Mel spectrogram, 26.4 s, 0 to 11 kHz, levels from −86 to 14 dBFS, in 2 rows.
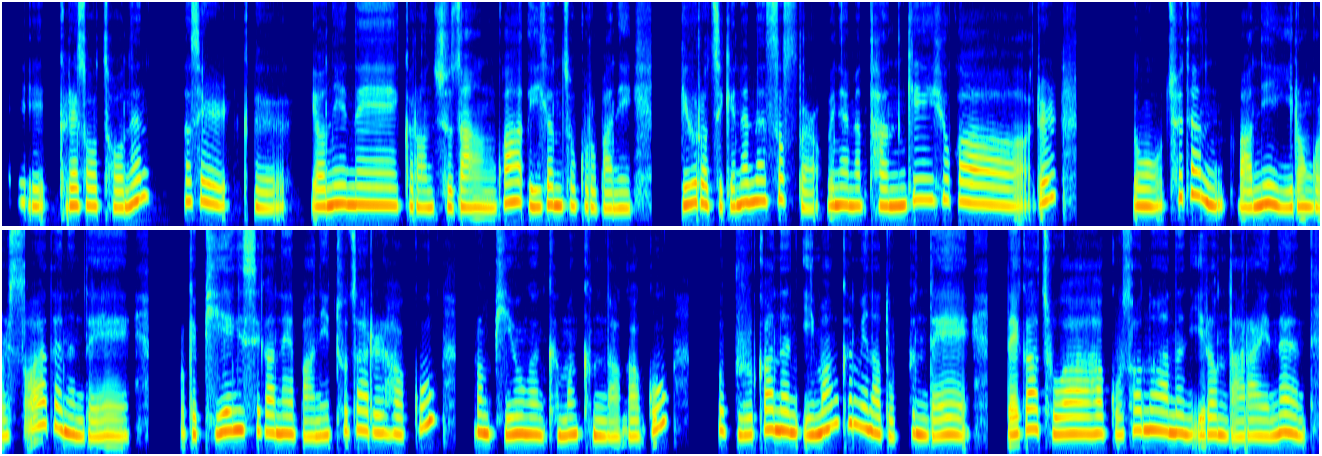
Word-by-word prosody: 이 220 -4 -5
그래서 225 0 +1
저는 215 +9 0 0.3
사실 255 -5 -1 0.2
그 200 0 -4 0.3
연인의 230 0 +3
그런 205 -2 -3
주장과 205 +5 0
의견쪽으로 215 0 0
많이 190 0 -3 0.5
기울어지기는 230 +1 +2
했었어요. 275 -8 -3
왜냐하면 225 -1 +3
단기 225 +7 +1
휴가를 250 -1 -1 0.8
어 215 0 +2
최대한 310 - +1
많이 215 +1 +3
이런 205 +1 0
걸 200 -1 -4
써야 325 +10 -2
되는데 195 - -1 0.5
이렇게 220 -3 -3
비행시간에 235 -2 +3
많이 190 +2 -2
투자를 250 -2 -3
하고 225 - -2 0.3
그럼 230 -2 +3
비용은 210 -1 +2
그만큼 205 0 -1
나가고 190 - -3 0.5
또 255 - -2
물가는 235 +4 +3
이만큼이나 270 +3 +2
높은데 200 +1 -1 0.4
내가 275 +5 +2
좋아하고 220 -2 0
선호하는 250 -3 +2
이런 210 -1 0
나라에는 195 +2 -1
220 Hz, 255 characters per minute, -21 LUFS, 205-250 Hz, 0.8 s, 연인의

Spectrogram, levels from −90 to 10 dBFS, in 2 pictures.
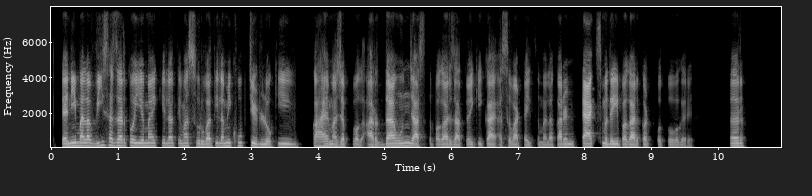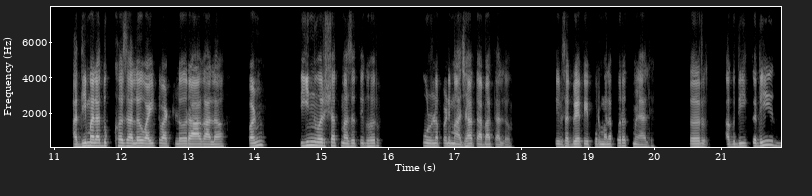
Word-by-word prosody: त्यानी 155 +3 +5
मला 175 0 +6
20000 180 0 +1
तो 180 - +1
ई-एम-आय 165 0 +2
केला, 165 0 0
तेव्हा 165 +1 -2
सुरुवातीला 150 +1 -1
मी 170 +1 -1
खूप 175 -1 -8
चिडलो, 140 -4 +1
की 145 +1 -4 0.4
काय 140 0 +2
माझ्या 135 +1 0
प 140 -2 -5 0.2
अर्ध्याहून 150 +7 +3
जास्त 135 -1 +1
पगार 140 0 0
जातोय 130 0 -2
की 145 - -7
काय? 135 -3 +3
असं 120 +6 -7
वाटायचं 125 -1 -5
मला 120 +1 -6
कारण 140 0 0
टॅक्समध्येही 145 -1 +6
पगार 135 -1 +3
कट 130 - -3
होतो 130 -1 -10
वगैरे. 115 -1 -10 0.6
तर 155 0 +1 1.0
आधी 145 +5 +1
मला 175 0 +8
दुःख 175 0 -5
झालं, 165 -1 +4
वाईट 160 +1 +2
वाटलं, 150 -1 -1
राग 145 -1 +4
आला, 135 +1 -1 0.4
पण 165 +7 +2 0.6
3 200 +3 +4
वर्षात 185 -1 +2
माझं 160 0 0
ते - - -4
घर 160 +1 -3 0.7
पूर्णपणे 160 -1 -2
माझ्या 145 +1 +1
ताब्यात 130 -2 -1
आलं. 115 -3 -7 0.7
ते 145 -2 -5
सगळे 145 0 +3
पेपर 140 -1 -4
मला 135 +1 -1
परत 165 0 -3
मिळाले. 125 -1 -5 0.6
तर 150 +1 +1 0.3
अगदी 140 +4 -4
कधी 185 +7 -1
150 Hz, 160 wpm, -26 LUFS, 135-165 Hz, 1.0 s, मला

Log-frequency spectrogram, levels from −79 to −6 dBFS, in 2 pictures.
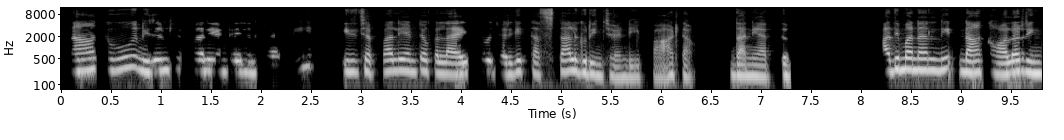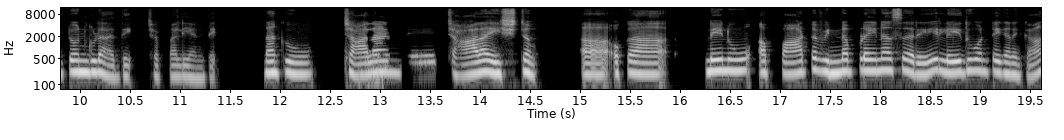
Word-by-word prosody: నాకు 250 +1 -1 0.3
నిజం 235 +2 +1
చెప్పాలి 240 -2 -3
అంటే 225 0 -9
గనుక 210 0 -6
అండి, 235 +8 -28 0.4
ఇది 225 0 -1
చెప్పాలి 230 +2 0
అంటే 230 +1 -3
ఒక 215 - -4
లైఫ్‌లో 200 +4 +1
జరిగే 195 +4 -2
కష్టాల 230 +5 0
గురించి 185 -3 -1
అండి 160 0 -5
ఈ - - -29
పాట, 180 0 -4 0.5
దాని 175 -1 +1
అర్థం. 180 +2 -5 1.0
అది 255 +3 +3
మనల్ని 255 0 +4 0.2
నా 215 - +6 0.2
కాలర్ 205 +3 +4
రింగ్ 205 -1 +3
టోన్ 230 -1 +4
కూడా 225 -1 +3
అదే 165 +1 -8 0.2
చెప్పాలి 170 0 -7
అంటే. 155 +1 -10 0.5
నాకు 215 0 +2 0.6
చాలా 200 +1 +3
అంటే 205 -2 -7 0.4
చాలా 195 +4 +3 0.2
ఇష్టం. 210 +1 +3 0.5
ఆహ్, 95 -1 +1
ఒక 210 +2 -6 0.8
నేను 245 0 +4 0.3
ఆ - - 0 0.2
పాట 205 +2 +1 0.2
విన్నప్పుడైనా 235 +3 +3
సరే, 205 -5 +2 0.2
లేదు 220 +2 +3
అంటే 230 -1 -2
గనుక 190 -3 -3
215 Hz, 135 wpm, -24 LUFS, 195-235 Hz, 1.0 s, నా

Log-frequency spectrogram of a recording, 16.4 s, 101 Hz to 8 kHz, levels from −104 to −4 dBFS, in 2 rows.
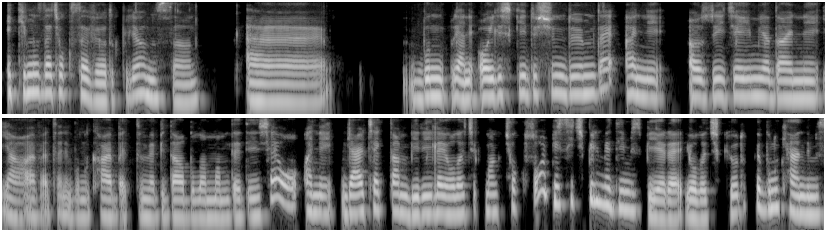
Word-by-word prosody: İkimiz 235 0 +2
de 235 - +5
çok 230 -1 -2
seviyorduk 175 -4 0
biliyor 220 +2 0
musun? 180 -5 -1 0.5
Eee, 165 -1 0 0.8
bunu 200 +2 +3
yani 185 -2 +3
o 200 - +6
ilişkiyi 215 +2 +1
düşündüğümde 225 +1 +3 0.2
hani 200 -4 +1 0.3
özleyeceğim 200 +1 +1
ya 195 -2 +1
da - - +1
hani, 185 0 +2
"Ya, 170 -3 -3
evet - - -7
hani 90 -3 -6
bunu 165 - -6
kaybettim 170 0 -3
ve 165 0 -4
bir - - -8
daha 165 -1 +1
bulamam." 160 0 -3
dediğim 170 +1 -3
şey, 180 - +1
o 280 -4 +1
hani 200 -2 -1
gerçekten 205 0 +1
biriyle 190 +2 +2
yola 190 0 +2
çıkmak 205 +1 -6
çok 240 -2 -5
zor. - - -2
Biz 280 0 0
hiç 300 0 -2
bilmediğimiz 240 -8 +1
bir - - +1
yere 155 -1 +3
yola 160 -1 +2
çıkıyorduk 195 +8 -2
ve 250 - +3
bunu 235 +2 +2
kendimiz 190 -5 +1
195 Hz, 170 wpm, -29 LUFS, 170-220 Hz, 0.8 s, o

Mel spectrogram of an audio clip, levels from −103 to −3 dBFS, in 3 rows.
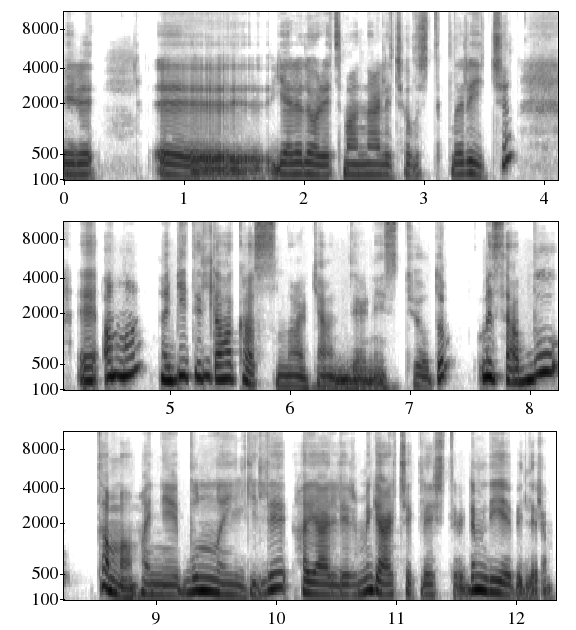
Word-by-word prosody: beri, 170 0 -4 0.5
eee, 205 +5 -4
yerel 175 +1 -3
öğretmenlerle 160 0 -6
çalıştıkları 170 +5 -10
için. 180 - -7 0.5
Eee, 220 0 +2
ama, 290 +4 +6 0.2
hani, 225 -1 +7
bir 290 0 +3
dil 275 +1 +2
daha 245 0 +4
katsınlar 150 - -3
kendilerine 220 - -2
istiyordum. 140 - -5 0.3
Mesela, 245 -6 +5
bu 355 - +4 0.2
tamam. 175 - +2
Hani, 160 -3 -4
bununla 215 -4 +7
ilgili 165 - -2
hayallerimi 165 0 -1
gerçekleştirdim 215 +5 +1
diyebilirim. 175 -9 -3
180 Hz, 115 wpm, -22 LUFS, 160-235 Hz, 0.5 s, hani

